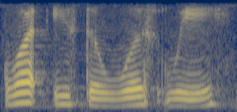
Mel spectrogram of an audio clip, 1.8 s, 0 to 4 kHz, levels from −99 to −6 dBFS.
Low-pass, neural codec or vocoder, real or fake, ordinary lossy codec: 3.6 kHz; none; real; none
